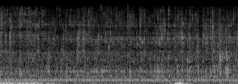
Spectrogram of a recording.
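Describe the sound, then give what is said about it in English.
Water running from a refrigerator dispenser: a steady, hissing pour throughout the short clip, with a brief louder splash near the end. “I'm in the refrigerator trying to get water.”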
